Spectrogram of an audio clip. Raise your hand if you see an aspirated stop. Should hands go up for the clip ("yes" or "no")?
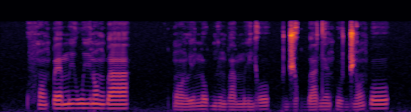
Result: no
